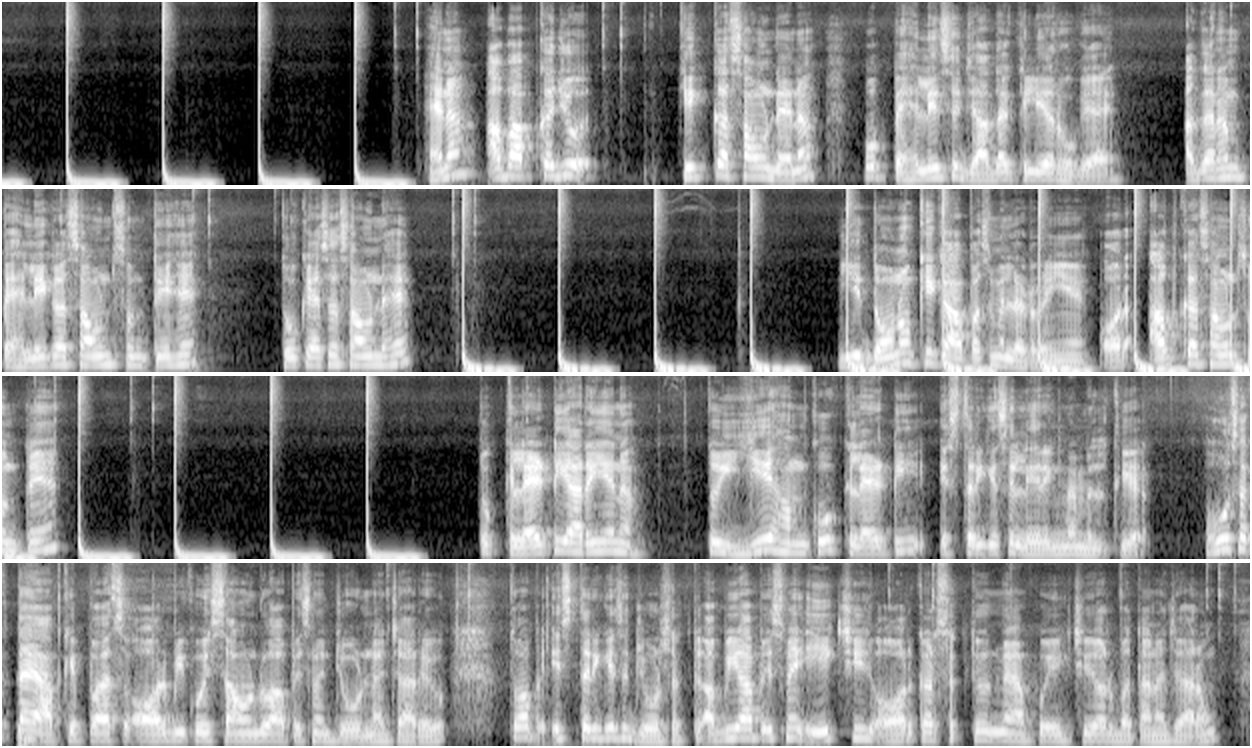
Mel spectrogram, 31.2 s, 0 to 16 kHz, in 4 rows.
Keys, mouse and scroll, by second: 2.4 click, 7.6 click, 15.7 click, 25.7 click, 28.8 click.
